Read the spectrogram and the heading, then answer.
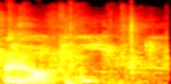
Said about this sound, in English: Yeah, round of applause for our actors, please.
